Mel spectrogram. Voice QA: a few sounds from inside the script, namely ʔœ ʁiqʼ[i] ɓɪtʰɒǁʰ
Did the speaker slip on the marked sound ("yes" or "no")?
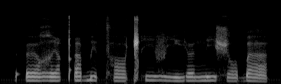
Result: yes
